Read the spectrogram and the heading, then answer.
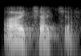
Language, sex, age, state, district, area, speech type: Bengali, male, 45-60, West Bengal, Darjeeling, rural, conversation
